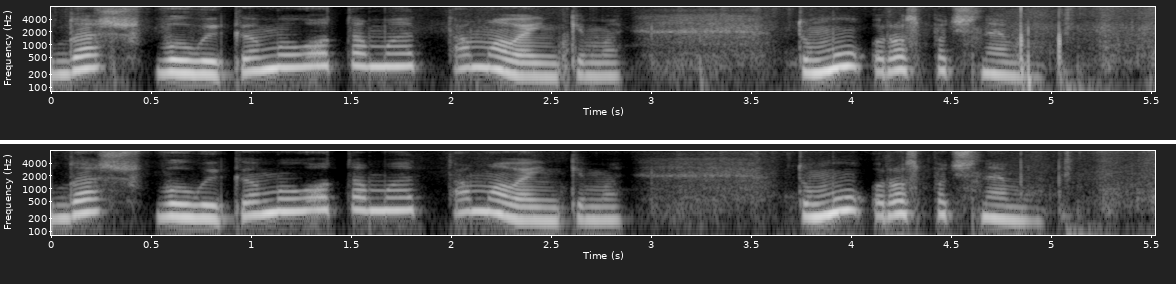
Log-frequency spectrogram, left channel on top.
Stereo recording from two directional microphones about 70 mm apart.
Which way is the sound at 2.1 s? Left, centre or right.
Centre.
